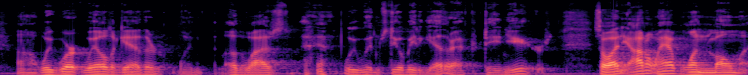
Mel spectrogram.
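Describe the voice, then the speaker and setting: A fairly low-pitched man at a moderate pace, with fairly even intonation, big swings in loudness and audible room echo. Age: 70s. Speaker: agricultural researcher. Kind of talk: interview.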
